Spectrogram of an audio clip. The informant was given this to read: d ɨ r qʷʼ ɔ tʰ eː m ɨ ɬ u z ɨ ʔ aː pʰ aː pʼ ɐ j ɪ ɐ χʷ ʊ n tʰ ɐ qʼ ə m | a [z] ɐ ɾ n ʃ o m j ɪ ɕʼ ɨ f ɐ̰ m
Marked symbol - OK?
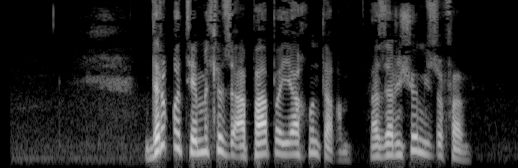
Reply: yes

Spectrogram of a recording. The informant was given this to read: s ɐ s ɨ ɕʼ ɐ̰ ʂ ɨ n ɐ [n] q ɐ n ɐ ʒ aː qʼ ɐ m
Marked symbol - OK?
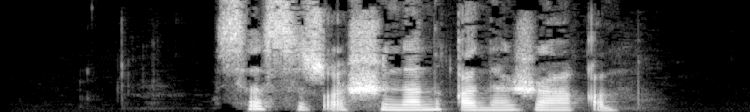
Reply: yes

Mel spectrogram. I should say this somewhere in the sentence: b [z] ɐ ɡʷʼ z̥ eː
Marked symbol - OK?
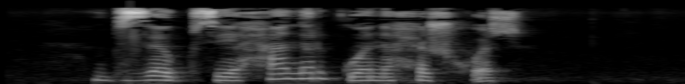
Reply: yes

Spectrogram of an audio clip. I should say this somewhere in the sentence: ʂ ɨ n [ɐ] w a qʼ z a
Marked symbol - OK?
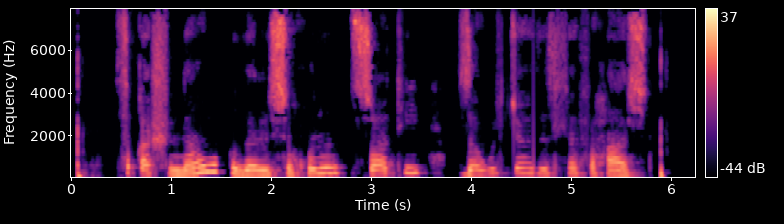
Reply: no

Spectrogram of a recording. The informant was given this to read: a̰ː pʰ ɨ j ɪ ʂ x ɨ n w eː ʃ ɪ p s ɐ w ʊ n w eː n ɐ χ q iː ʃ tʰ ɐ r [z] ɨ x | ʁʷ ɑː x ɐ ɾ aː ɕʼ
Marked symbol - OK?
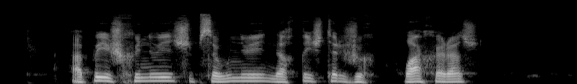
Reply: no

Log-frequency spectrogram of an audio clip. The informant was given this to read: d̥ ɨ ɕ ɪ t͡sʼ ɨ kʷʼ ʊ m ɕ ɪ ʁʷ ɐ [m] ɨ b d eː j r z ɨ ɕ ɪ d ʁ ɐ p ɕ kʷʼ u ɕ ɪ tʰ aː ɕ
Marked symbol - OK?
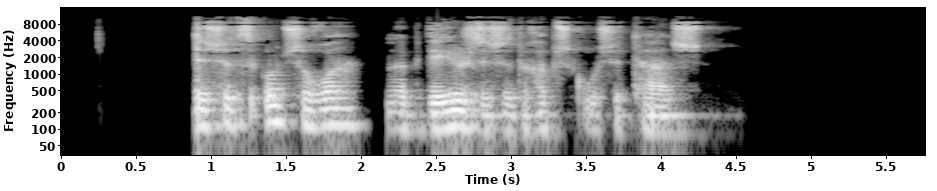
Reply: yes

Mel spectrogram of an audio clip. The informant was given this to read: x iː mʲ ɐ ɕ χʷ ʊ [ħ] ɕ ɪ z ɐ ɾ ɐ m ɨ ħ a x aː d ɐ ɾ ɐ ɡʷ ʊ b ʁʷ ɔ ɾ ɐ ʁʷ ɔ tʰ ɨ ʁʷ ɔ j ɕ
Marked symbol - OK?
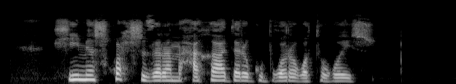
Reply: yes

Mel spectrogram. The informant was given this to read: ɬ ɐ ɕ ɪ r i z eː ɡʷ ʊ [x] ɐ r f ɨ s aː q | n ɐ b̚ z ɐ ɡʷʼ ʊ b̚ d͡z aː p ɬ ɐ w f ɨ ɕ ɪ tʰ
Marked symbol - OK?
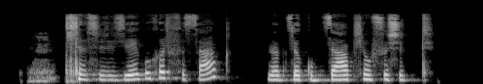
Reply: yes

